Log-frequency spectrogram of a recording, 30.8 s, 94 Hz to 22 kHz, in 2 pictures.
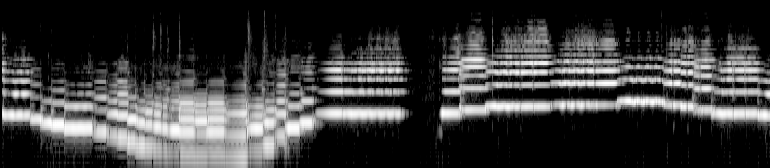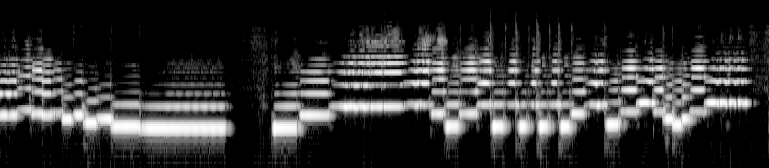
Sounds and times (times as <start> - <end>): Brass instrument: 0.0 - 30.7
Saxophone: 0.0 - 30.7.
